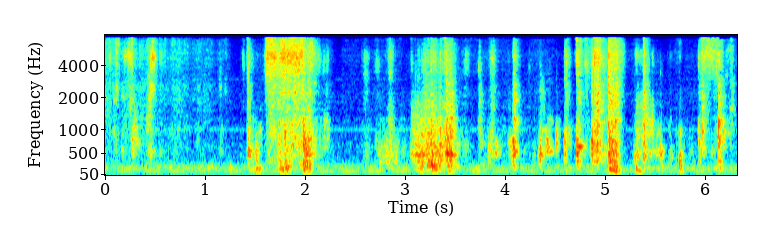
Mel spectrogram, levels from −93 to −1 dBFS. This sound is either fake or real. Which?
real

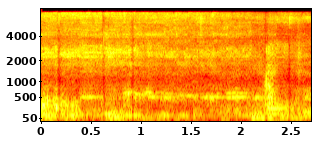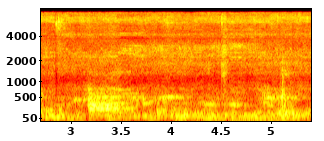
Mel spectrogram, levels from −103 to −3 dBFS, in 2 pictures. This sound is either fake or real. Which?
fake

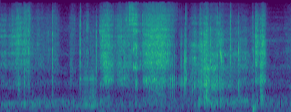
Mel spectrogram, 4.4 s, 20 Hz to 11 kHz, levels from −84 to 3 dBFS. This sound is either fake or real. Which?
real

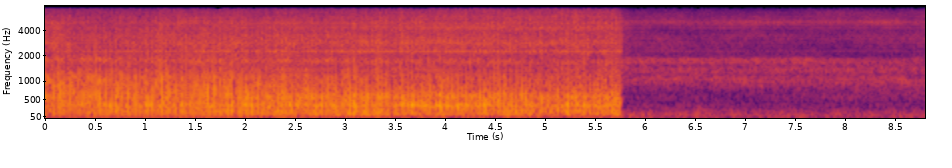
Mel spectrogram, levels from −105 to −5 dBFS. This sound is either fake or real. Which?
fake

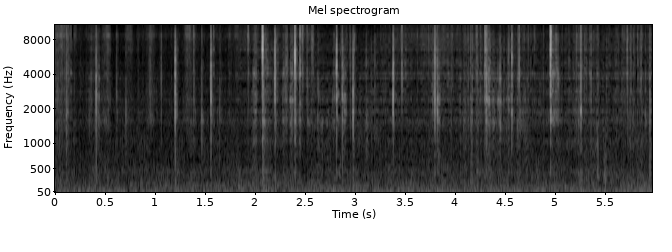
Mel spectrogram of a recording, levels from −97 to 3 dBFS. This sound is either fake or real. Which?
fake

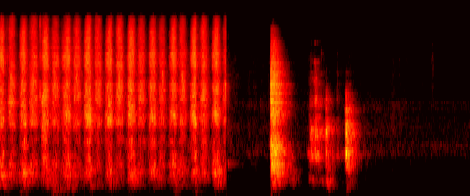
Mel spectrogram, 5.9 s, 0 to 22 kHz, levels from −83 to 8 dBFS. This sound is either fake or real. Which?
fake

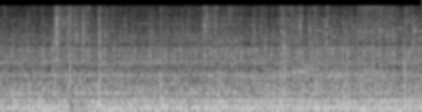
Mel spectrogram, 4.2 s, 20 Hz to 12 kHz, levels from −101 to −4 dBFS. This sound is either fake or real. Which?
real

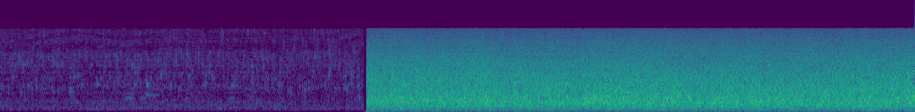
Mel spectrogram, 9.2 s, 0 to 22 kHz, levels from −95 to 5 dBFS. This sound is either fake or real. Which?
real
